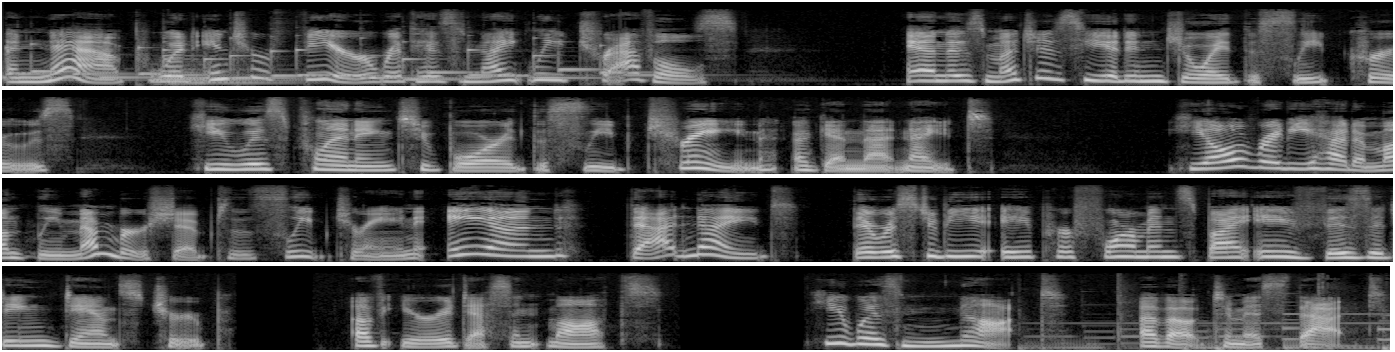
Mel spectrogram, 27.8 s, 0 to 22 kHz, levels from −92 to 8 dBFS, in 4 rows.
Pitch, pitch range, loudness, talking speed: 235 Hz, 190-270 Hz, -19 LUFS, 135 wpm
